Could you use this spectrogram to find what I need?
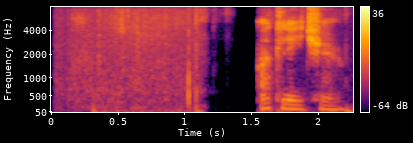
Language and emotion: Russian, neutral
